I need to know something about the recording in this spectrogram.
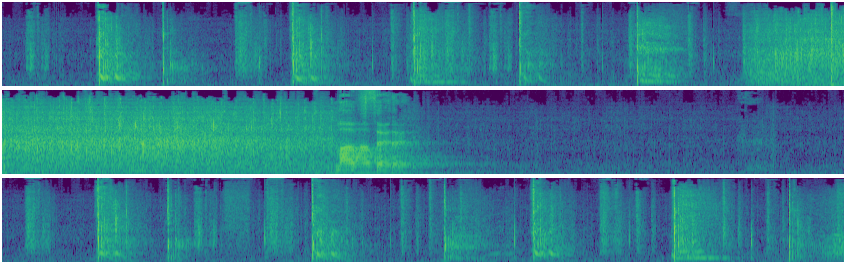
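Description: Tennis balls are struck back and forth with sharp pops.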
